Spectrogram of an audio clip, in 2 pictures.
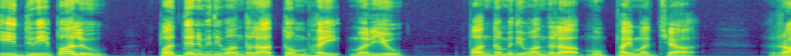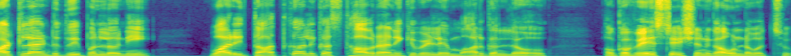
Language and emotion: Telugu, neutral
